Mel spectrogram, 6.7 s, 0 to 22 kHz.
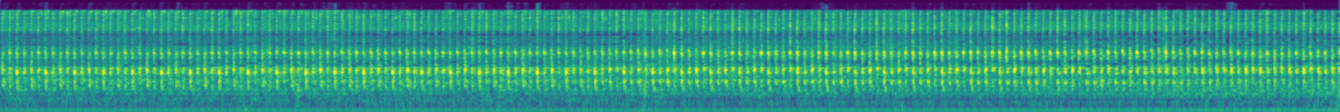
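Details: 1.9 TDI diesel at idle: an even tick about three and a half times a second over the engine. The source is unidentified.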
